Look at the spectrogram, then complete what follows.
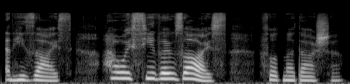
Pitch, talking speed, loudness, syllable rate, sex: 215 Hz, 155 wpm, -17 LUFS, 4.9 syllables/s, female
